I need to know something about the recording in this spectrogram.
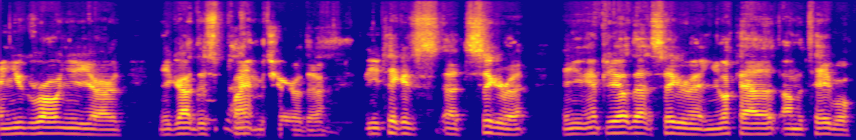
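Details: Adult man speaking; typical adult speech.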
